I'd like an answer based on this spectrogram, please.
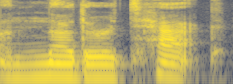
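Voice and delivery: plain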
